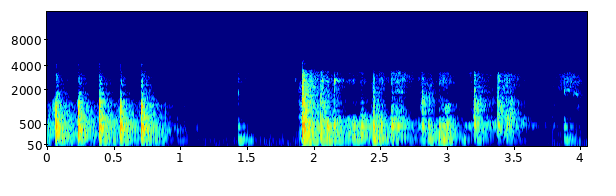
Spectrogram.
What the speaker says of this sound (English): a hurried knocking sounds at the door of the house of Gamaliel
